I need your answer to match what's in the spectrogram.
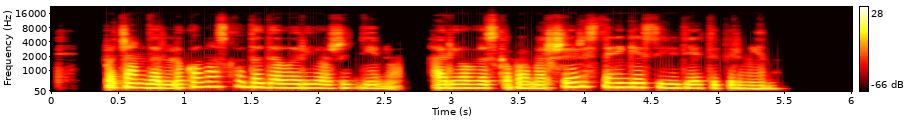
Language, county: Lithuanian, Šiauliai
